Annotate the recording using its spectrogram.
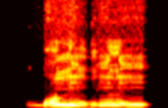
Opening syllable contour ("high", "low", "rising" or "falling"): high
